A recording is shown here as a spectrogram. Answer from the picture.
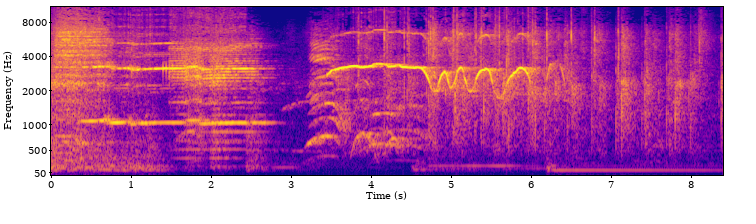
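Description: A grindcore band playing loudly live, breaking off about three seconds in. The electric guitar then squeals with feedback, its pitch wavering up and down over a held low note. The sound thins out and fades toward the end, with scattered clicks.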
